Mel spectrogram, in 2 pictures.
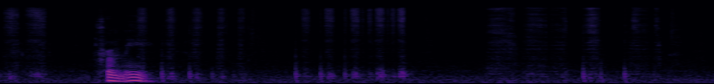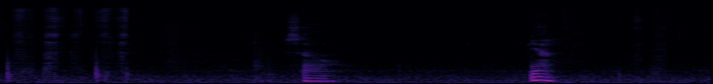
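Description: A pencil scratches and scrapes across paper.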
